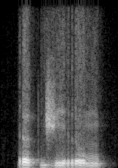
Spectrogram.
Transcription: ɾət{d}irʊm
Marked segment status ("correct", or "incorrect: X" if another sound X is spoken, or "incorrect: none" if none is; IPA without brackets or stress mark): incorrect: d͡ʒ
